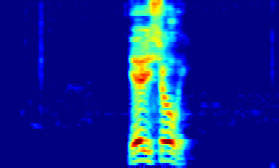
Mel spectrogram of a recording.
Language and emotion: Russian, positive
